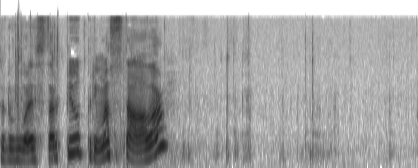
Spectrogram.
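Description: A plastic capsule is pried open with a click.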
